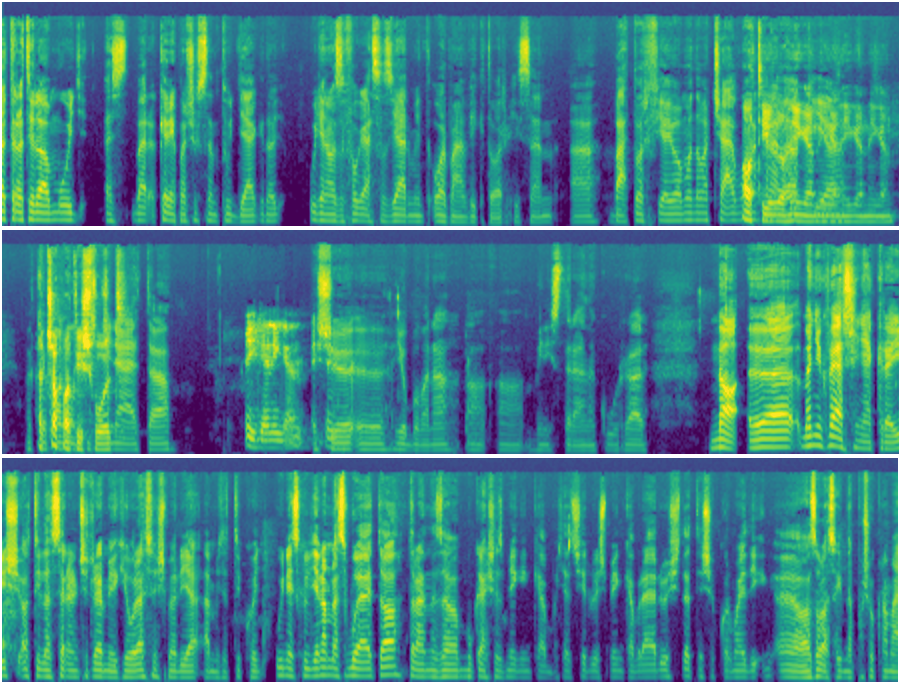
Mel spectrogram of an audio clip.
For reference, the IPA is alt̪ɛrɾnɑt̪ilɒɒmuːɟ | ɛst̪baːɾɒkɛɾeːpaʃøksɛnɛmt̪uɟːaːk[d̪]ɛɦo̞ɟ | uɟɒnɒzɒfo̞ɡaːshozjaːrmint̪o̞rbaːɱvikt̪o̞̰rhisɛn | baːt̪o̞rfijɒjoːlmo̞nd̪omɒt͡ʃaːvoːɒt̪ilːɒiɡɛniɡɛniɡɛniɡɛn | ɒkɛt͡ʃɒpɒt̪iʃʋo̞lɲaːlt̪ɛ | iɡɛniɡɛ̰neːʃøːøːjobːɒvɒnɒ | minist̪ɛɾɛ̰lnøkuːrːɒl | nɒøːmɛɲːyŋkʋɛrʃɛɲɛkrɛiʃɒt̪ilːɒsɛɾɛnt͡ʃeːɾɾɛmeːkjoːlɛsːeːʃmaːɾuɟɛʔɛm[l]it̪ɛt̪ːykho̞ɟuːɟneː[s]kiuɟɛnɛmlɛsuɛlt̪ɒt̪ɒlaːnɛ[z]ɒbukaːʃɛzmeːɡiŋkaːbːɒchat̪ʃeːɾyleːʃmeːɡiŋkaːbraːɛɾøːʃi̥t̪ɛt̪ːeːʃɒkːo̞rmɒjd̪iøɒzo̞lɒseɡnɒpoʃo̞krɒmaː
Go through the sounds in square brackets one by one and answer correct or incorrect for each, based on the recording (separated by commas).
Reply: correct, correct, correct, correct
